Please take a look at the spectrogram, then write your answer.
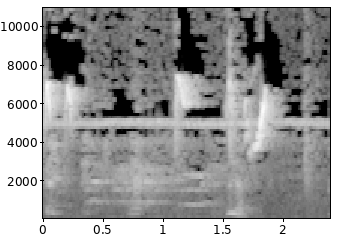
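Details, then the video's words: Flowerpecker singing in the morning: short, very high, sharp chirps in scattered bursts, a few with quick downward sweeps, over a faint steady high whine and some softer lower sounds. "Buổi Sáng Google Maps Hệ Thống Nghệ Thuật Đam Mê Chim Sâu Hót"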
